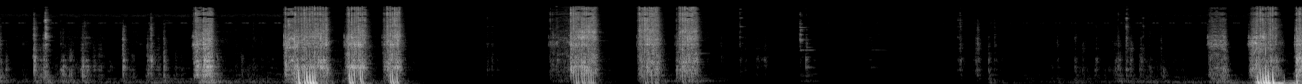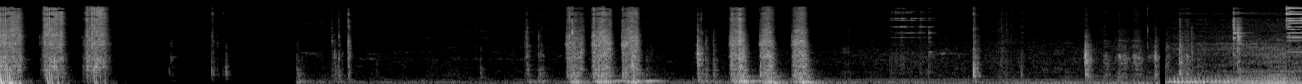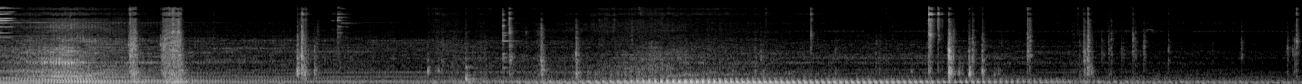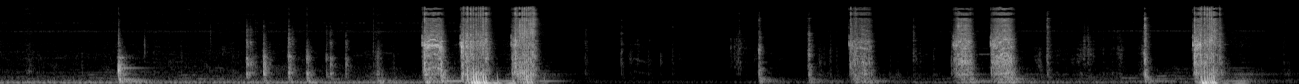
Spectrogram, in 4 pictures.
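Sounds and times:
vehicle engine rumbling: 0:19.6 - 0:43.2
sharp metal clanks: 0:21.8 - 0:22.7, 0:24.8 - 0:26.7.

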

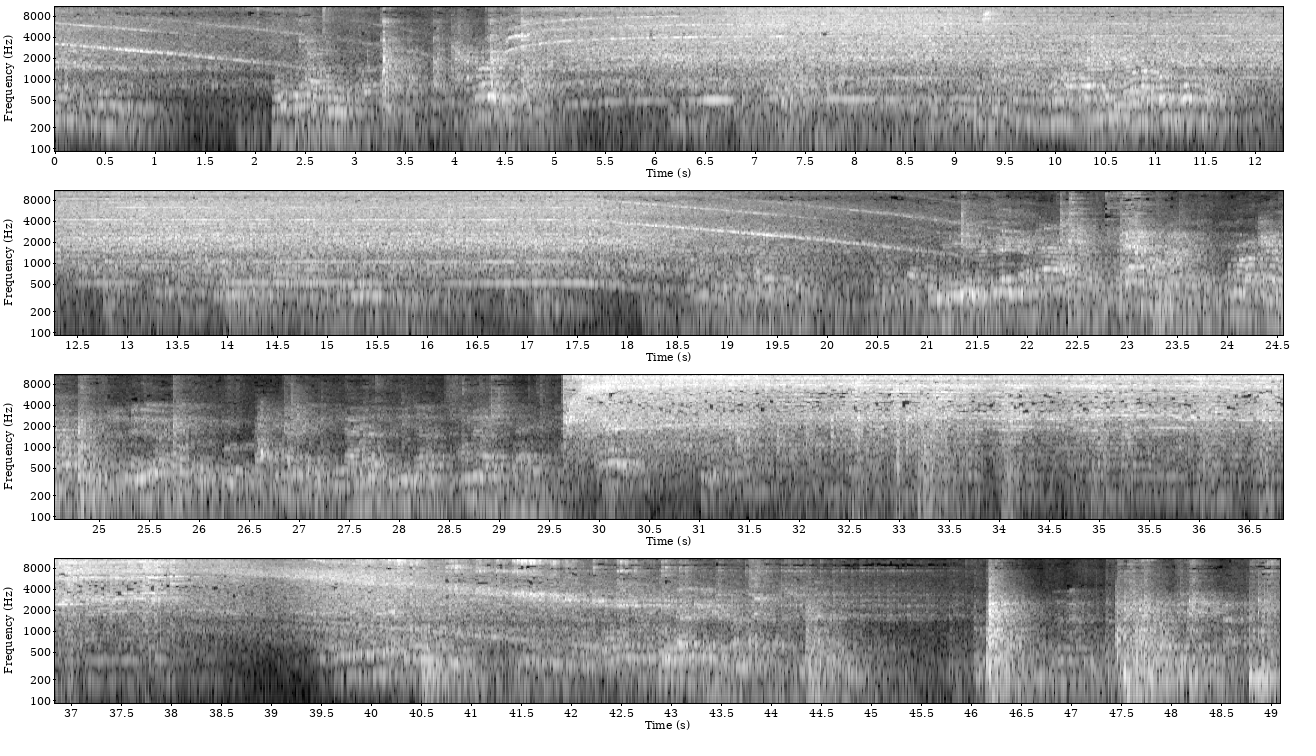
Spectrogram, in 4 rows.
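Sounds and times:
circular saw cutting wood: 0:00.0 - 0:02.8, 0:04.2 - 0:21.7, 0:29.6 - 0:45.7
power tools whining at full speed: 0:00.0 - 0:21.9, 0:29.6 - 0:46.0.

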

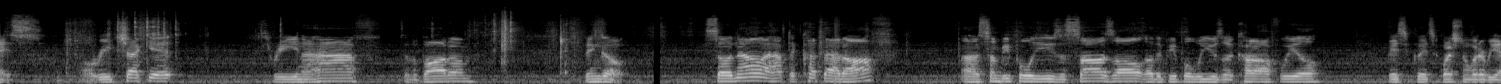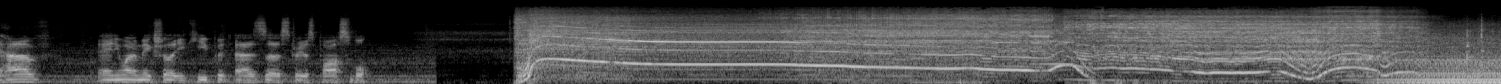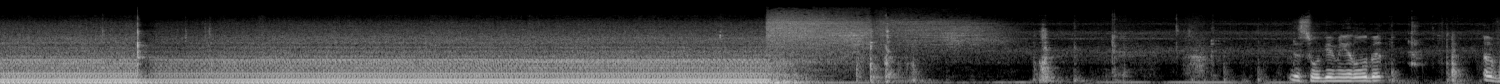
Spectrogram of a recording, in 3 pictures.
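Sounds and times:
low machine hum: 0:00.0 - 0:45.0
cutoff wheel whining through metal: 0:19.9 - 0:41.9.

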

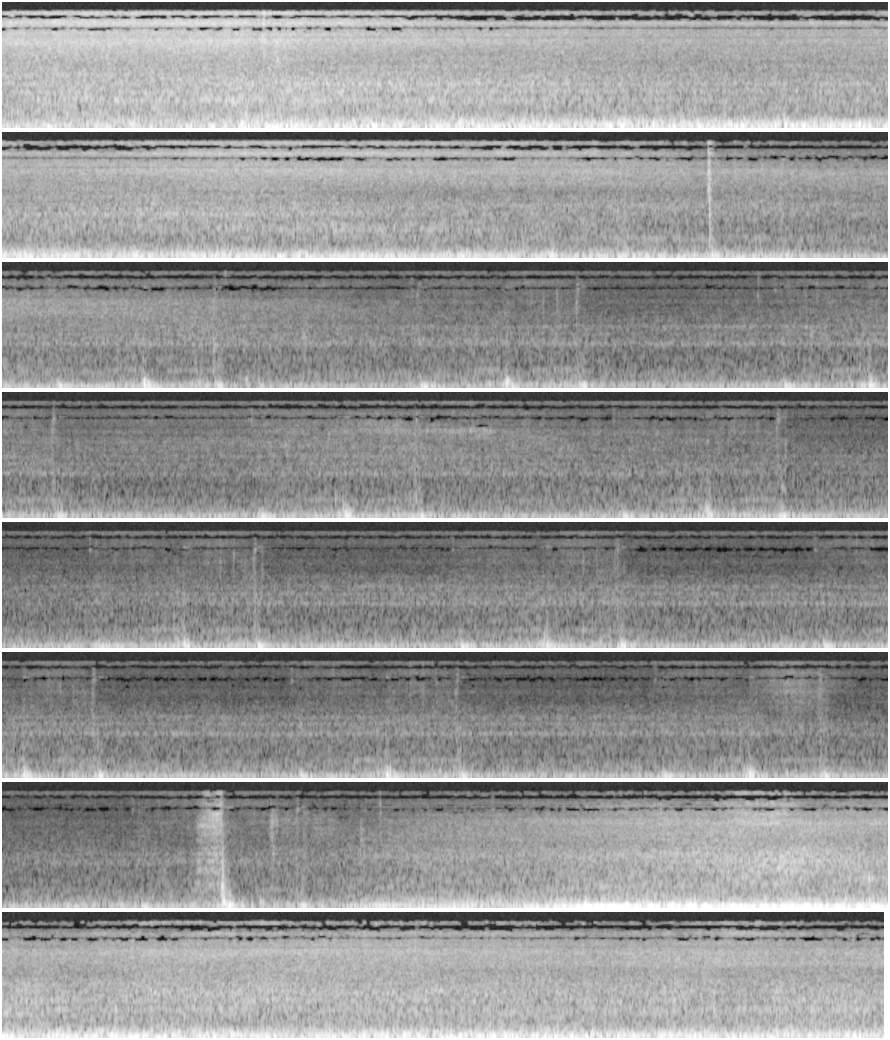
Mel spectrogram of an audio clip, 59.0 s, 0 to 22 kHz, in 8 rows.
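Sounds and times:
car road rumble: 0:00.0 - 0:59.0
short thumps: 0:45.3 - 0:47.1.

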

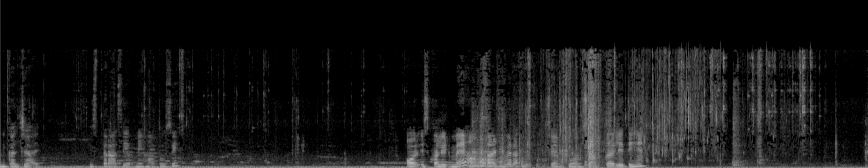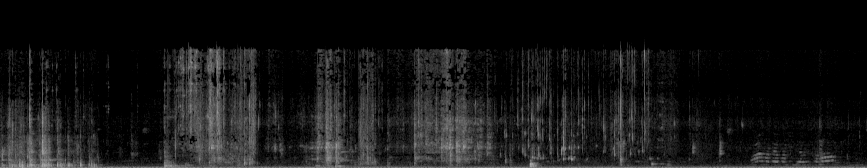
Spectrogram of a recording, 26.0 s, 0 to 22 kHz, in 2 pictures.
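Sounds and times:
water splashing in a bowl: 0:07.0 - 0:12.2, 0:15.4 - 0:24.3
water pouring off: 0:07.1 - 0:11.7, 0:15.4 - 0:23.9
water dripping: 0:07.4 - 0:12.3, 0:14.6 - 0:26.0.

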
